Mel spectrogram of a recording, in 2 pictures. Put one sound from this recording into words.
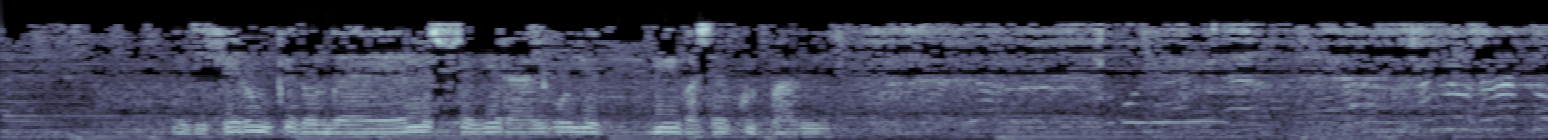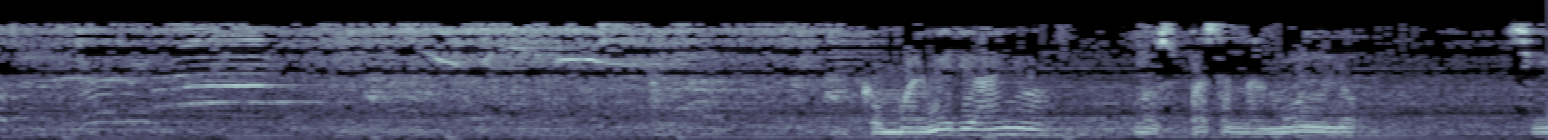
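A young man speaks calmly, close by.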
